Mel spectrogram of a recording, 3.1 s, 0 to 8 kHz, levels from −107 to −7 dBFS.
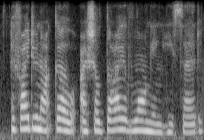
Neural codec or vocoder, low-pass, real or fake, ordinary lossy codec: none; 7.2 kHz; real; Opus, 32 kbps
